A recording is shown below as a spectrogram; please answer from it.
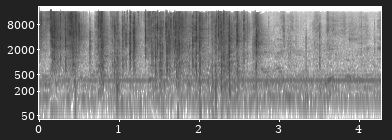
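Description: Foil wrapper of a trading card pack crinkling as it is pulled open by hand, in dense crackles for about the first three seconds, then quieter.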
